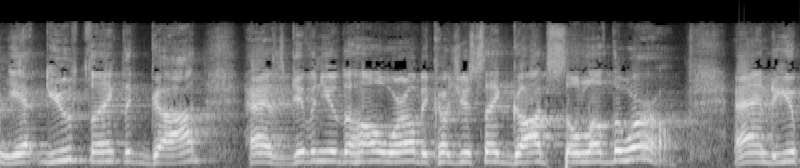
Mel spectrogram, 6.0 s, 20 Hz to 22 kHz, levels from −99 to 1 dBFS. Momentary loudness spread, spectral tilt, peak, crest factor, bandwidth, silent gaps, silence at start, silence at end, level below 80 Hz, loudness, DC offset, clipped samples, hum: 6 LU; -3.5 dB/octave; 0 dBFS; 14 dB; 12.5 kHz; none; 0 s; 0 s; -48 dBFS; -13 LUFS; under 0.1%; under 0.1%; none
